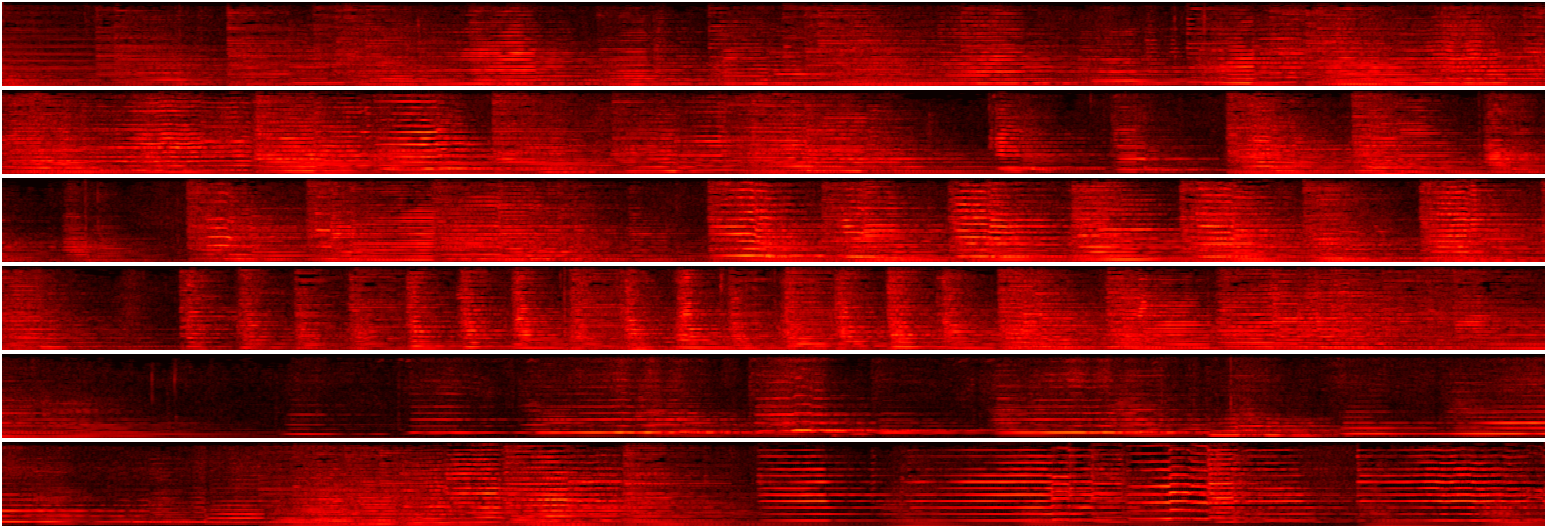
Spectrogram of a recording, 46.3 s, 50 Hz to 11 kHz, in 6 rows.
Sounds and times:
Violin, fiddle: 0.0s - 34.8s, 38.4s - 46.2s
Cello: 0.0s - 46.2s
Flute: 3.6s - 43.0s.

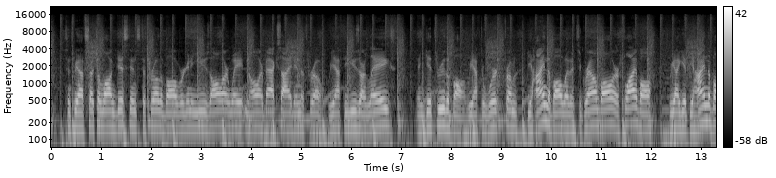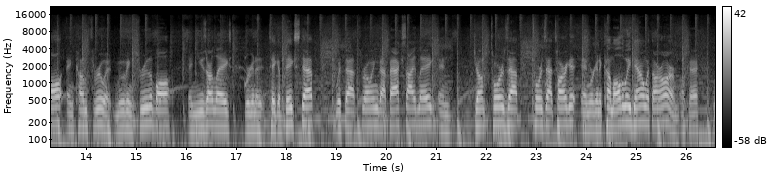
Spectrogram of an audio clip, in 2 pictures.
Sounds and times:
Music: 0.0s - 26.5s
Speech: 0.3s - 26.5s.

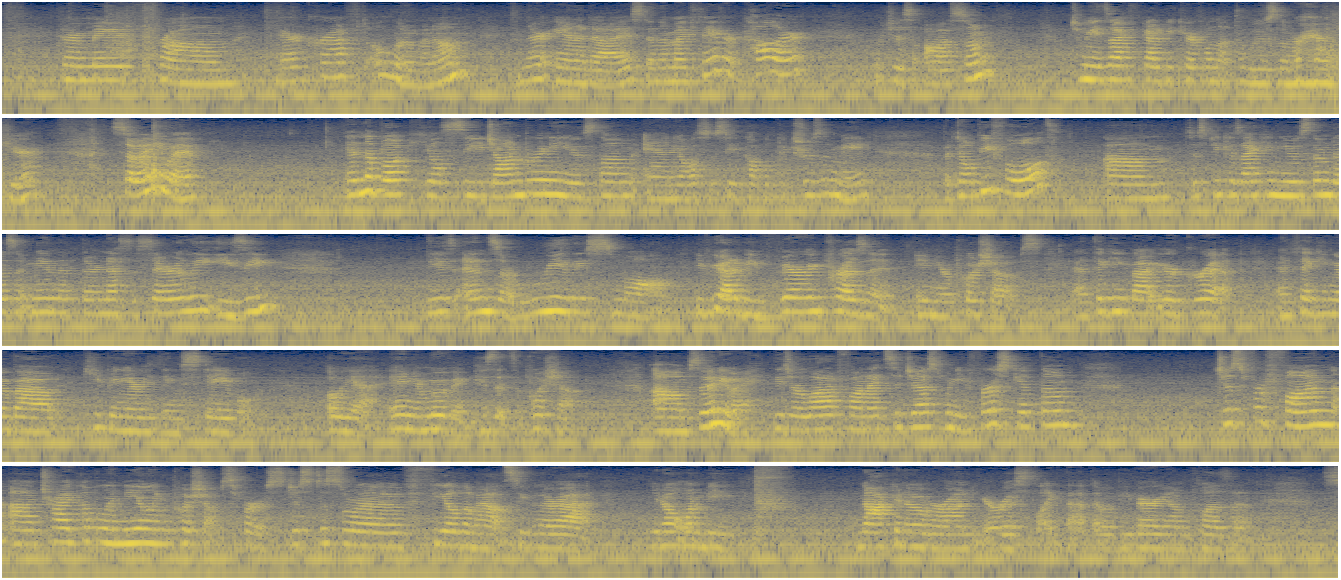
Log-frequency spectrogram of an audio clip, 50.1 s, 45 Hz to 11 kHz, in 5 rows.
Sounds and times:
Speech: 0.4s - 11.6s, 12.6s - 22.2s, 23.2s - 38.2s, 39.2s - 50.1s.

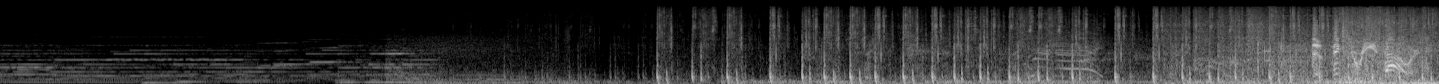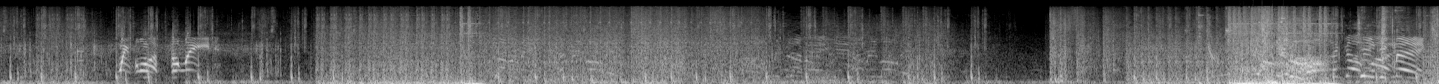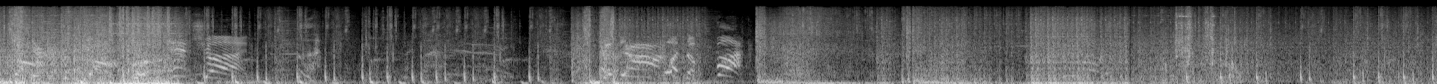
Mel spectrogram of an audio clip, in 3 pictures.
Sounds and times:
Speech: 13.1s - 14.3s, 15.6s - 16.6s, 19.2s - 20.6s, 21.8s - 23.6s, 27.0s - 31.3s, 34.8s - 36.3s.

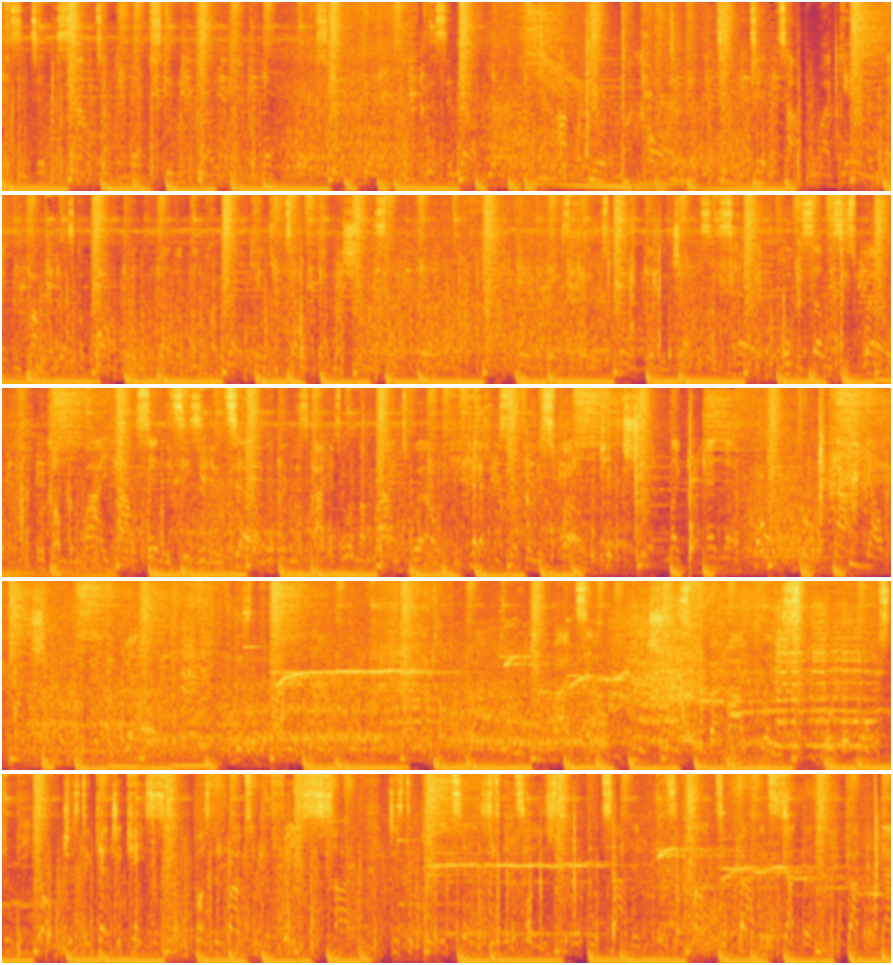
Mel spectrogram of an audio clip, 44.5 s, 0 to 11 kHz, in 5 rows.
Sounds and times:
Music: 0.0s - 44.4s
Skateboard: 0.0s - 44.4s.

